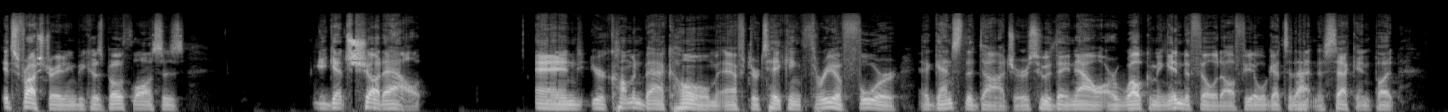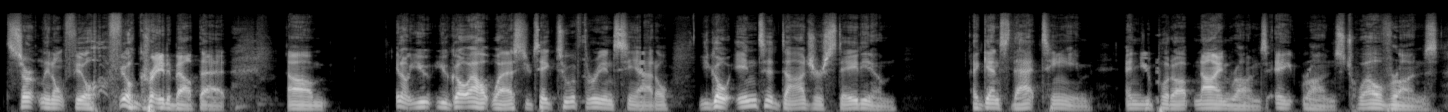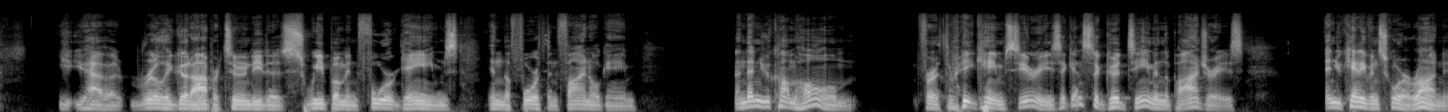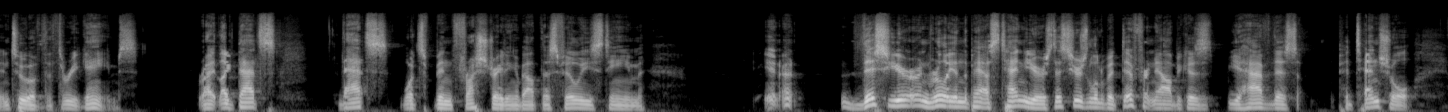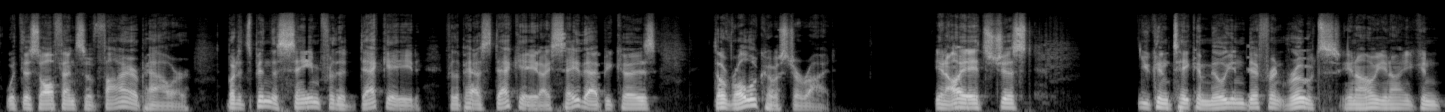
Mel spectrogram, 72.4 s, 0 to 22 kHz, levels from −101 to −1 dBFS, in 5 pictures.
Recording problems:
none

